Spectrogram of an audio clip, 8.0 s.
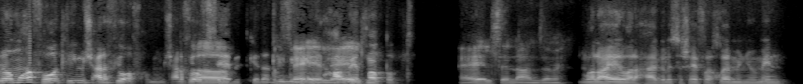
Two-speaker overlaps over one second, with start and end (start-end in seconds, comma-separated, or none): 1.9-3.7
